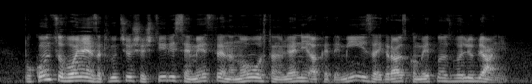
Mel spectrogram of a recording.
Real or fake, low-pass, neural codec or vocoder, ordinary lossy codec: real; 10.8 kHz; none; none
